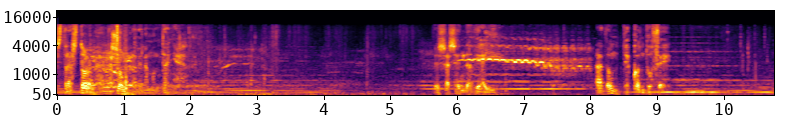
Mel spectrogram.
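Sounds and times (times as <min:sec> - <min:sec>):
speech: 0:00.0 - 0:02.1, 0:05.7 - 0:06.8, 0:08.1 - 0:09.4
restless horses neighing and whinnying: 0:00.3 - 0:03.4, 0:06.0 - 0:08.2.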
